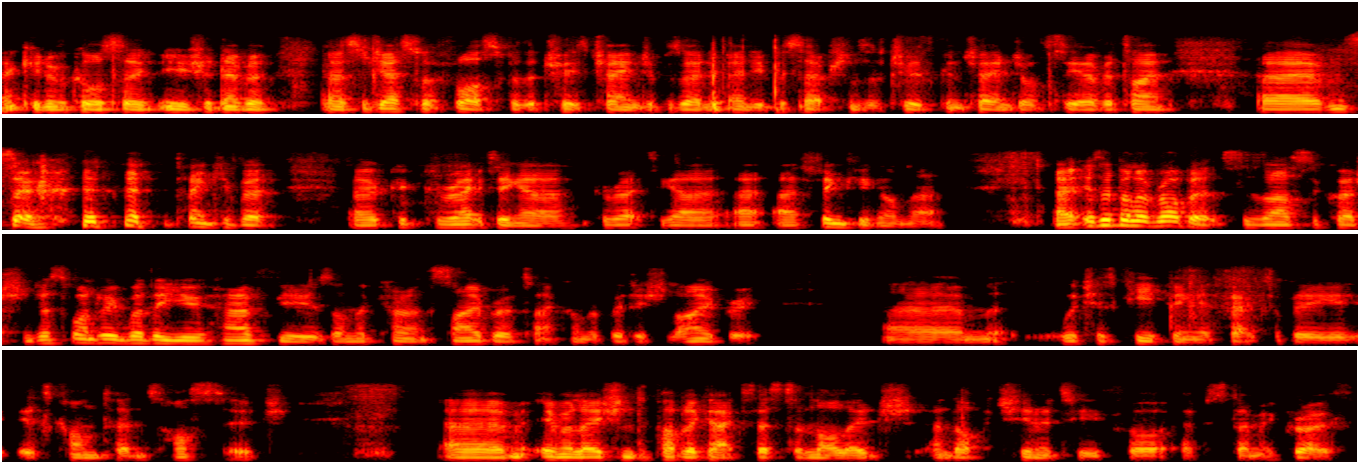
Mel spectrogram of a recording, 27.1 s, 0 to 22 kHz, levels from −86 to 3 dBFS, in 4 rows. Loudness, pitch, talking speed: -32 LUFS, 105 Hz, 185 wpm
